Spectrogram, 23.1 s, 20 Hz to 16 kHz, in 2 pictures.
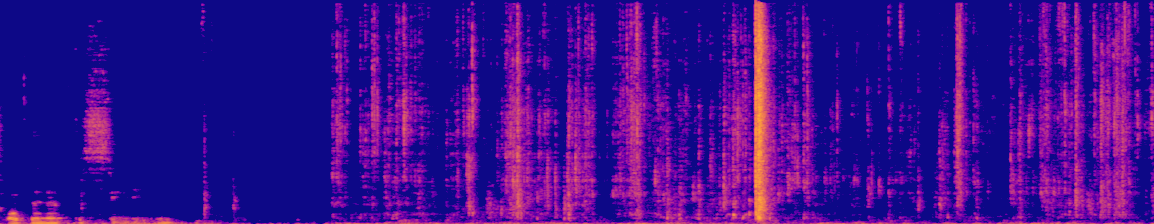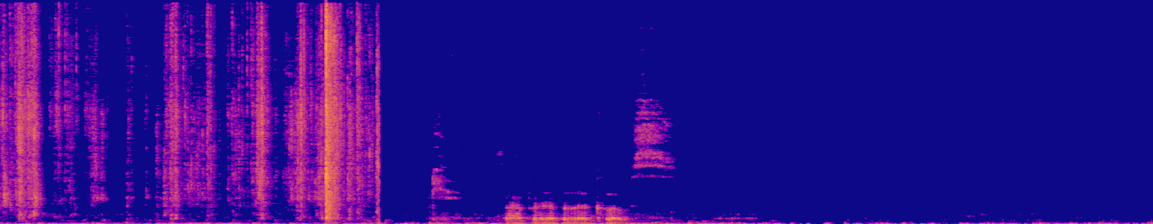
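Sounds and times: plastic wrap crinkling: 0:03.4 - 0:15.4.

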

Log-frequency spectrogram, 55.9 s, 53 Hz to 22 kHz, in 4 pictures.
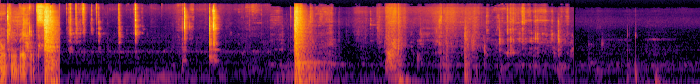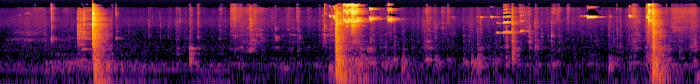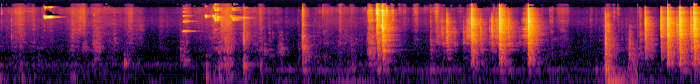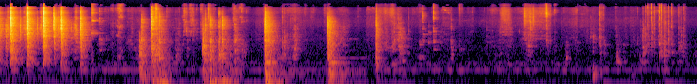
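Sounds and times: metal brackets knocking and clunking: 0:36.7 - 0:38.9, 0:40.1 - 0:44.0.

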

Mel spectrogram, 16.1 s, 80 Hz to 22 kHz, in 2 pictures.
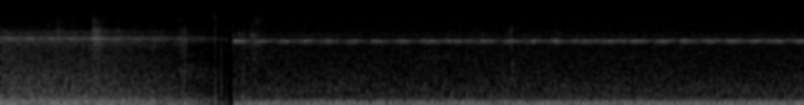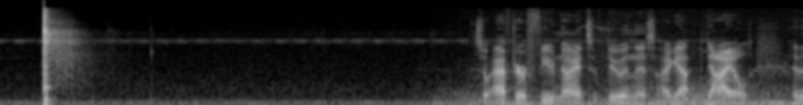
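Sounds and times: air rifle shot: 0:08.4 - 0:09.1.

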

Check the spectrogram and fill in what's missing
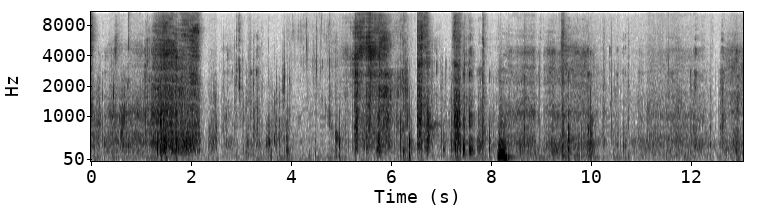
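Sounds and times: chewing with wet clicks: 0:02.6 - 0:08.1.

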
